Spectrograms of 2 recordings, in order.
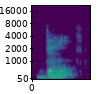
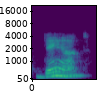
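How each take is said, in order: First: It is one syllable with the vowel of 'ain't'. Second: It is one syllable with the vowel of 'ant'. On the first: "my personal favorite" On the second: "go with Chaucer and call it Dant"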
